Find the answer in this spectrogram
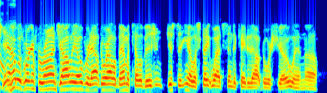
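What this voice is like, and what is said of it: Slight southern American accent. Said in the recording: “He's got a little bit of that southern accent”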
